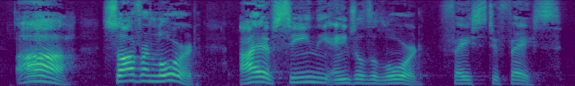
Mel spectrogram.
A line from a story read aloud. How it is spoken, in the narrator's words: Gideon realized that it was the angel of the Lord, he exclaimed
